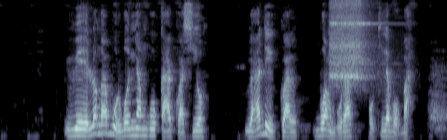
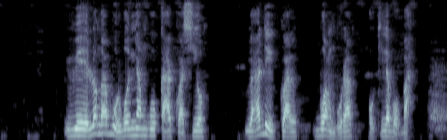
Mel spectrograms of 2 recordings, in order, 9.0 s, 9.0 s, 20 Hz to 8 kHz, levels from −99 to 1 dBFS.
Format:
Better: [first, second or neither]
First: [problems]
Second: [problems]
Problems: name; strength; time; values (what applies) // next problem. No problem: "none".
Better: second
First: background sound (Doorbell); 5 dB below the speech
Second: none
